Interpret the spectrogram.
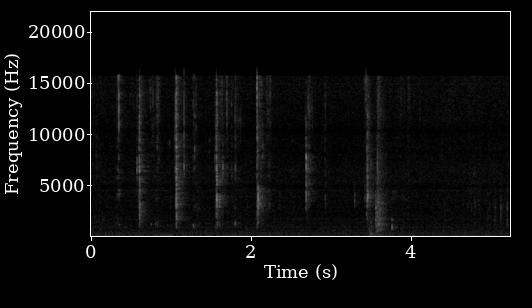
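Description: Close-miked mouth sounds of chewing a burger, with scattered wet clicks and smacks, then a louder bite into the Impossible Whopper about three and a half seconds in.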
